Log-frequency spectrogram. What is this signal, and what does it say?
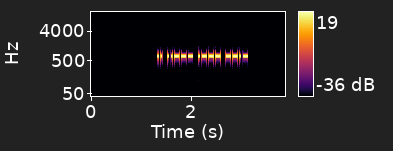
Morse code, heard as a keyed tone, about 36 wpm, 700 Hz. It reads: I2JQ
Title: DXCC-100 Call Signs - 4 Characters - 35wpm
